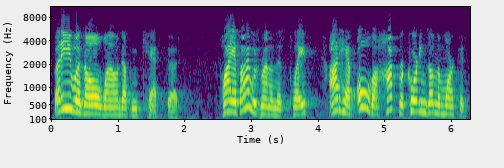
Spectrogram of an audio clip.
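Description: Very high female voice, brash slangy young jazz fan, American, 1940s radio drama, muffled vintage recording. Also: big pitch swings, a little fast, fairly bright tone. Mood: brash, enthusiastic. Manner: slangy, sassy, jive-talking. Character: brash slangy young jazz-mad shop girl, quick to bristle. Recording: dull, band-limited old radio recording.

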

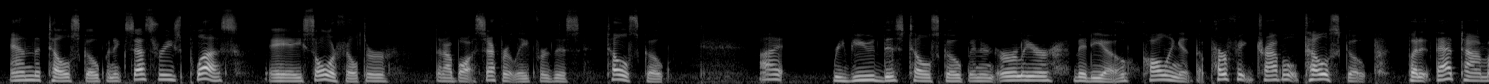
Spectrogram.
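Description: Woman, sixties, slightly low register. Casual vlog host, unhurried and plain-spoken, dry wit. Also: darkish tone, no echo. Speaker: vlogger, amateur astronomer. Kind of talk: casual explanatory vlog to camera.

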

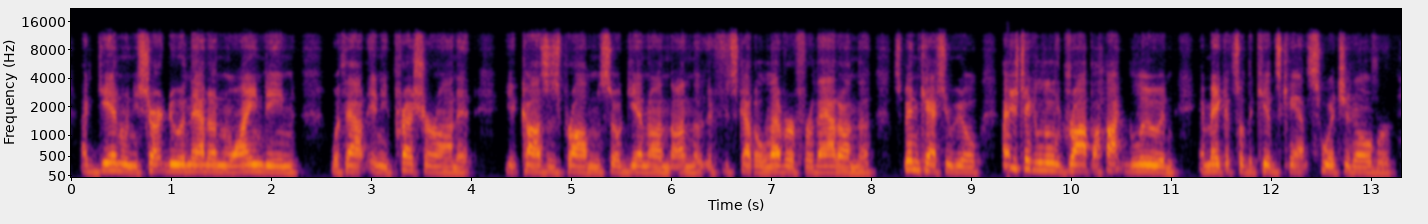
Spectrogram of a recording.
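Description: A man in his sixties with an American accent, giving an informal lesson as an instructor, halting and often repeating his words. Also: on the high side, a bit bright, no room sound, clean studio sound. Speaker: fishing instructor. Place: small indoor room, curtain backdrop. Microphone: webcam video call.

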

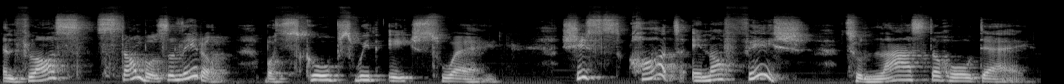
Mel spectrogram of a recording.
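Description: A woman reading a children's picture book aloud, expressively and with deliberate enunciation. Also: lowish voice, wildly swooping pitch. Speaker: storyteller. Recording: roomy echo, background music. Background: music.

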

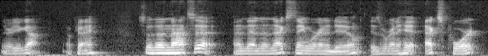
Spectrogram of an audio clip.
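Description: A middle-aged man, explaining software step by step in a casual, plain tutorial style. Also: mid-range voice, moderate pace. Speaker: tutorial host. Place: indoor home office.

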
